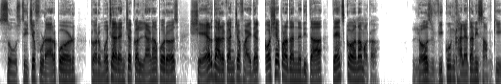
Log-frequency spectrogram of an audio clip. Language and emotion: Goan Konkani, disgusted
